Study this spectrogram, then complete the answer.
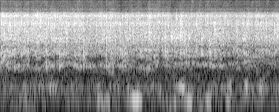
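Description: Grated ginger with curry leaves frying in a pan for an Onam ginger pachadi, a steady close sizzle running unbroken throughout with no talk.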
